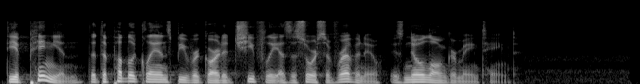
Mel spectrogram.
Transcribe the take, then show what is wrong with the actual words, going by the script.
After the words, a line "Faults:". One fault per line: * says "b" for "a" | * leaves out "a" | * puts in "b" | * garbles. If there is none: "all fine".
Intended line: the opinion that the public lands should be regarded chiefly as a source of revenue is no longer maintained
the opinion that the public lands be regarded chiefly as a source of revenue is no longer maintained
Faults:
* leaves out "should"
